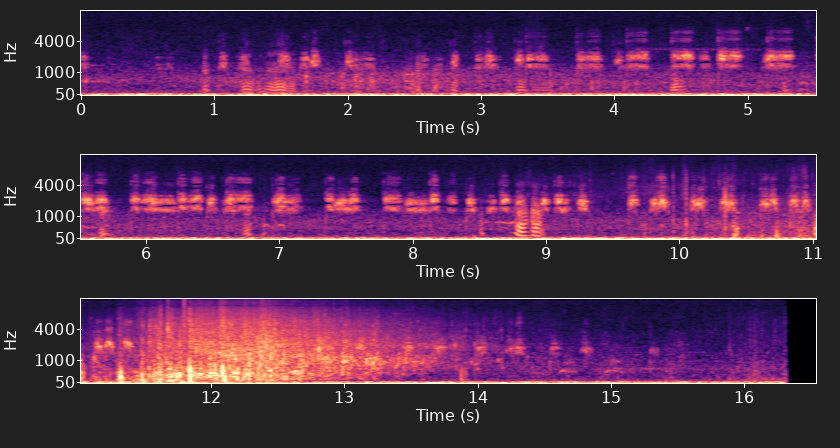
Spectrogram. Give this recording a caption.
Ducks; quacking; near; jumping into water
